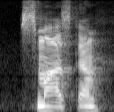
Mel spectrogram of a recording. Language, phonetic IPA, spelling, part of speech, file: Russian, [ˈsmaskə], смазка, noun, Ru-смазка.ogg
- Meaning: 1. smearing, greasing, oiling, lubrication 2. lubricant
